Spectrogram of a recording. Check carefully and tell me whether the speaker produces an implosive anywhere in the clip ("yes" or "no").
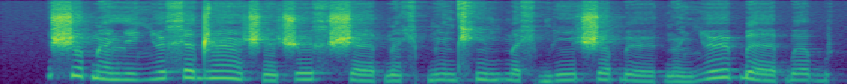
yes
